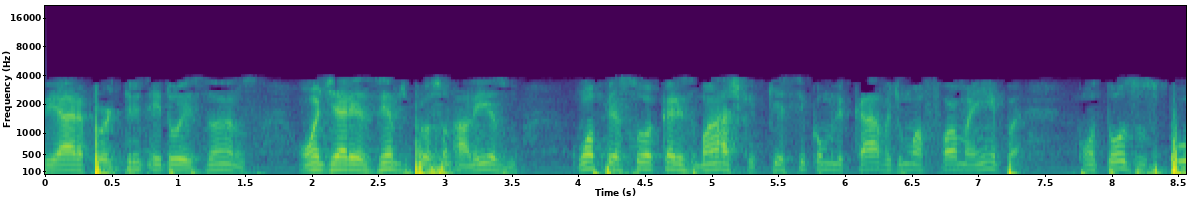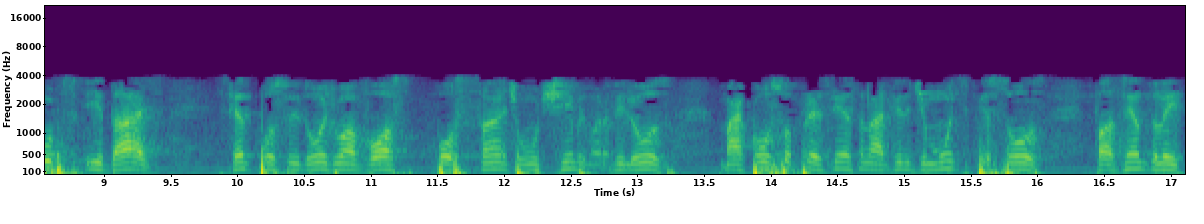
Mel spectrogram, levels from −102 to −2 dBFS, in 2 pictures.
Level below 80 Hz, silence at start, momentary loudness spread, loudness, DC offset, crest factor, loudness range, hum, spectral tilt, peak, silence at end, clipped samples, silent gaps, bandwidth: -26 dBFS; 0 s; 14 LU; -24 LUFS; under 0.1%; 22 dB; 4 LU; none; -11.5 dB/octave; 0 dBFS; 0 s; under 0.1%; none; 4 kHz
